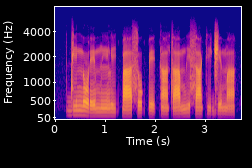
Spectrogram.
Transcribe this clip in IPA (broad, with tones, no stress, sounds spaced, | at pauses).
d i˦ n o˦˨ ɾ e˨˦ m ĩ˧ l i˧ k͡p a˧ s o˧ k͡p e˨ k ã˨ t a˨˦ m i˦ s a˧ k i˧ d͡ʒ e˦ m ã˧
